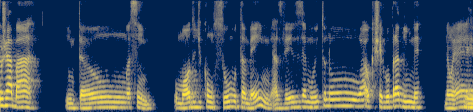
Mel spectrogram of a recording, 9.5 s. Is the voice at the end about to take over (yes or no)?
no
